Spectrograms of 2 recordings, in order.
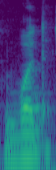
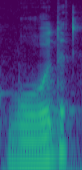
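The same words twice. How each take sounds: First: The word is said quickly and reduced. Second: The word is said slowly and fully. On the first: The speaker calls it right. "it's also very short, so it's would" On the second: The speaker calls it wrong. "not would"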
